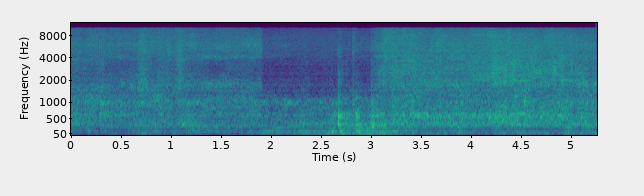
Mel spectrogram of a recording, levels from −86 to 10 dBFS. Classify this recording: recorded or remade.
remade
